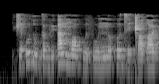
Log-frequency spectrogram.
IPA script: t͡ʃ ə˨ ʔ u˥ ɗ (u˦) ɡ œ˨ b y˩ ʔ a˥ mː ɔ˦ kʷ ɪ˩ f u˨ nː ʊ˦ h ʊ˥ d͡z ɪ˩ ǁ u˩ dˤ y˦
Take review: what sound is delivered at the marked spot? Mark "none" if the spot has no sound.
u˨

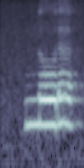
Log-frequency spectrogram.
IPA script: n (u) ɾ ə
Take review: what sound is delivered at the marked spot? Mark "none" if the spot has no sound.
o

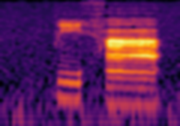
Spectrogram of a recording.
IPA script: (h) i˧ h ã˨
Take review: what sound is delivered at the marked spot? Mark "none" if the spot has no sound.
p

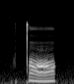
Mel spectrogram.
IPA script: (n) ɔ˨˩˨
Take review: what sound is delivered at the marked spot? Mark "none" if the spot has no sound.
t̪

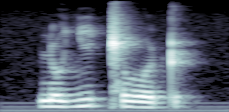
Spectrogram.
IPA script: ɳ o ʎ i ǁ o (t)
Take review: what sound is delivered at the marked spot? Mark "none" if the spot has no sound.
ʈ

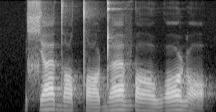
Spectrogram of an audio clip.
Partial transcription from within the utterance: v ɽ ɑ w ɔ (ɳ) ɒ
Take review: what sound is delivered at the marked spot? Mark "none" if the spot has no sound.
ɳ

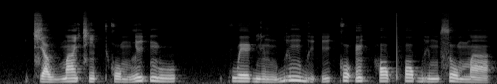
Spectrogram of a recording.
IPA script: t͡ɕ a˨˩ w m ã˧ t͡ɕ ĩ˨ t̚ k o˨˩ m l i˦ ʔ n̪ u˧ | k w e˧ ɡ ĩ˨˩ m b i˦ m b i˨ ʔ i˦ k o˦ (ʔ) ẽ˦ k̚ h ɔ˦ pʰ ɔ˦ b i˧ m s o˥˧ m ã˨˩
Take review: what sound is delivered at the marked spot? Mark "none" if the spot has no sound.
ʔ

